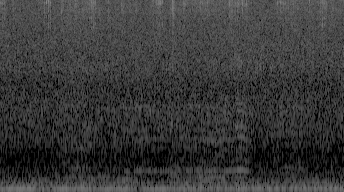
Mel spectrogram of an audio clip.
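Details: Summer breeze over flowering oregano with bees at work: a low, shifting buzz that bends up and down as the insects fly close, set against a constant deep wind rumble.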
